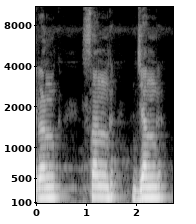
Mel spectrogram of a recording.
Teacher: इसकी ध्वनि केवल नाक से निकलते है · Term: अनुस्वार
